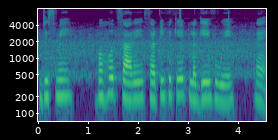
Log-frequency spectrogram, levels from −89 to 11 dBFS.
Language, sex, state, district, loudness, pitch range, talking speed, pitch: Hindi, female, Madhya Pradesh, Dhar, -20 LUFS, 180-205 Hz, 90 wpm, 190 Hz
